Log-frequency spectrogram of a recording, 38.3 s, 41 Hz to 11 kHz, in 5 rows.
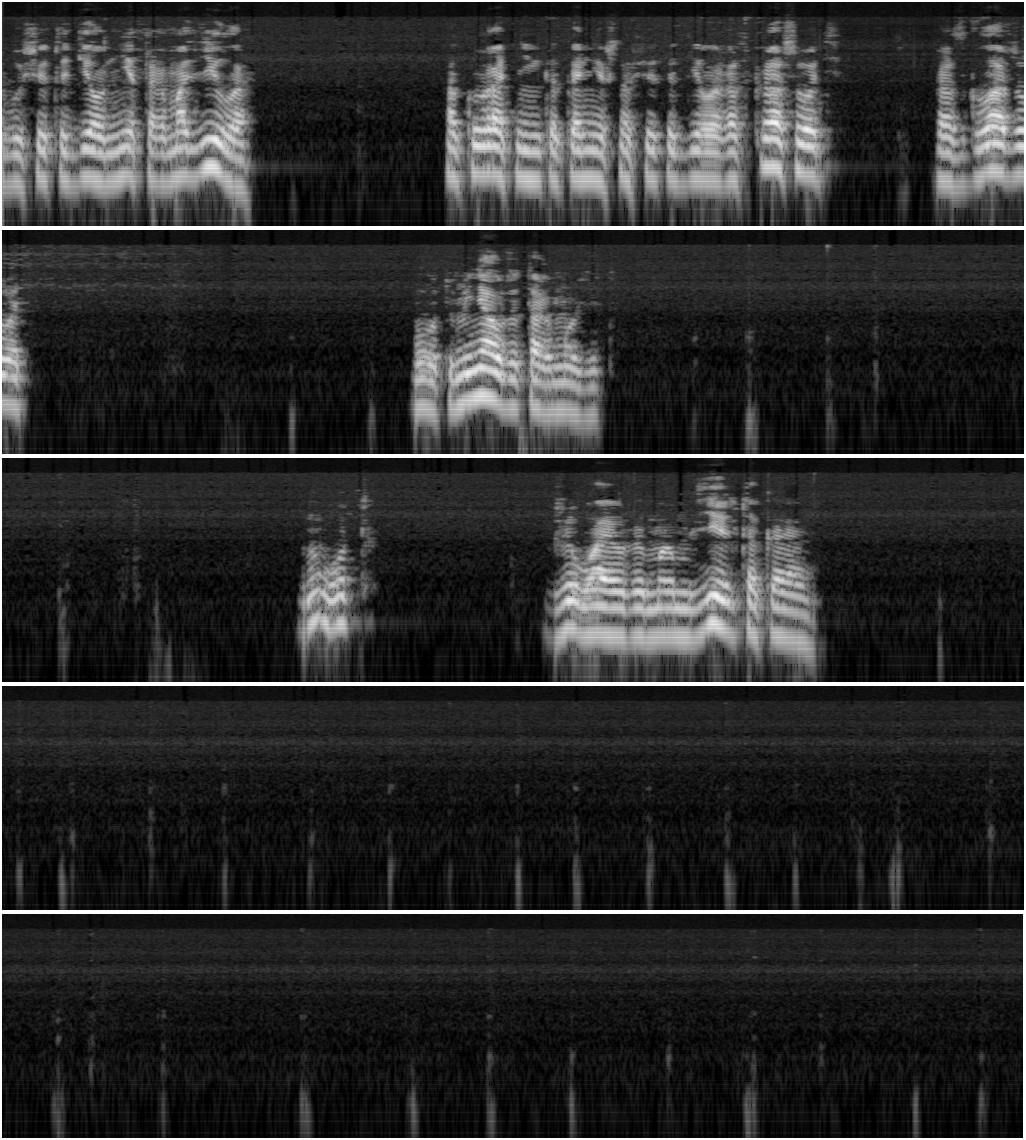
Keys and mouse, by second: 1.3-2.7 middle drag, 13.2 click, 14.2-15.7 middle drag, 20.0-21.5 drag, 22.3 click, 23.5 middle click, 24.6 click, 25.8 click, 26.8 click, 27.8 click, 29.0 click, 29.6 middle click, 31.0 middle click, 31.8-32.8 drag, 33.7 click, 35.0 click, 36.2 middle click, 37.5 click.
